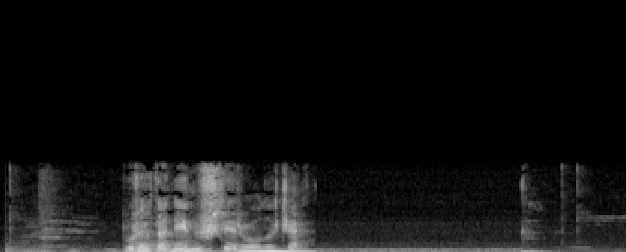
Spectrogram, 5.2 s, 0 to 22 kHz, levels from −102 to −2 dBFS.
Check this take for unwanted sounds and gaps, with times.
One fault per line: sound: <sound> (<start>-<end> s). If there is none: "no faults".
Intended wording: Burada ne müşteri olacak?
no faults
